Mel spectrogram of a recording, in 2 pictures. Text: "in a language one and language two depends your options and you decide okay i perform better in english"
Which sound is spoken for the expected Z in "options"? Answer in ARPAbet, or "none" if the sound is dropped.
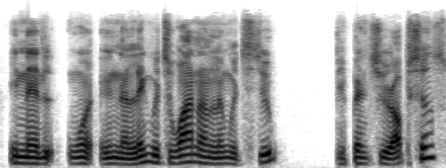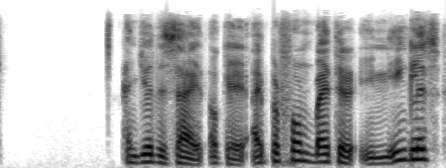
S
